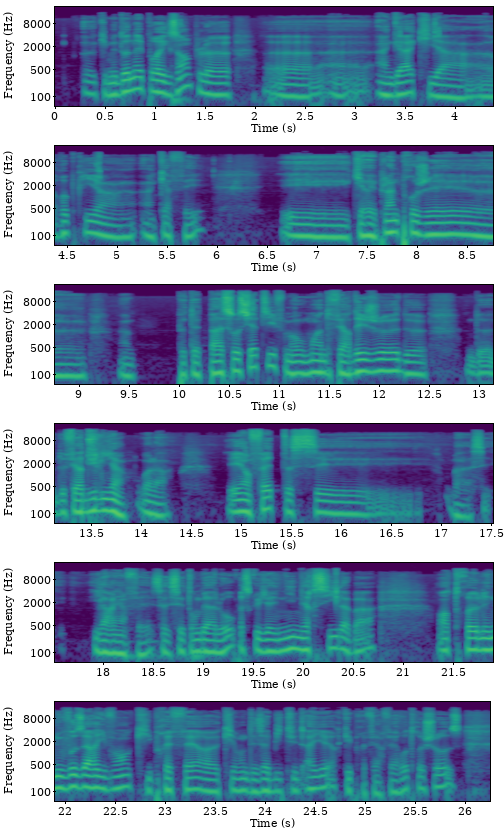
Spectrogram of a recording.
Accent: Pays de la Loire, France; je suis natif de, pas de Notre-Dame-des-Landes, mais de 10 km à côté. Donc, c'est un coin sauvage de marais, c'est l'estuaire de la Loire.

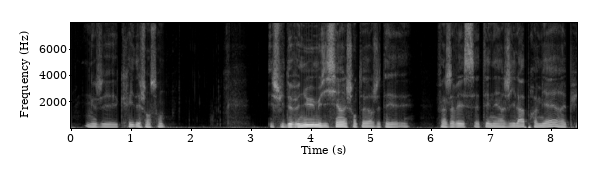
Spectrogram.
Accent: Nice, Provence-Alpes-Côte d'Azur, France; also born or lived in Paris; Et j'ai grandi à Nice et j'ai passé pas mal de temps à Paris. Je suis arrivé ici il y a à peu près 4 ans.

